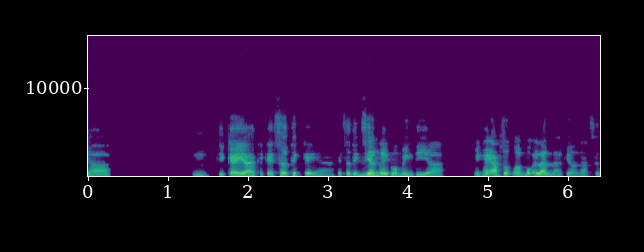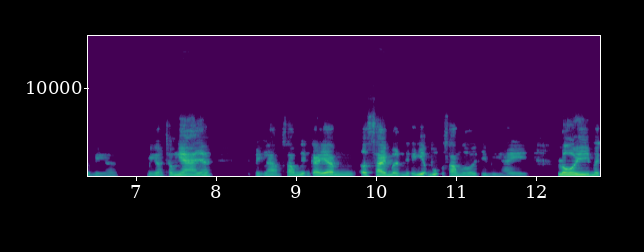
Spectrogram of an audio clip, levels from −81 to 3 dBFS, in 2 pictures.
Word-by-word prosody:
à 105 -1 -1 1.1
ừm, 120 -1 -11
thì 130 - -4
cái, 120 +4 +6
a, 170 +2 +5
thì - - -11
cái 125 - 0
sở - - +1
thích, 220 0 -1
cái, 150 +3 0
á, 190 -4 -10
sở - - 0
thích 190 -2 -2
riêng 185 +1 +6
đấy 145 -1 +5
của - - 0
mình 115 0 -4
thì, 115 -1 -3
ờ, 110 -1 -3 0.4
mình 115 0 -10
hay 135 - +3
áp 175 - +3
dụng - - +2
vào 120 -1 -1
mỗi 145 +9 0
lần 145 -10 +5
là, 105 -1 -9
kiểu, 90 - -7
giả 100 - -11
sử 95 -1 -14
mình, 100 -1 -17
ờ, 90 -1 -20 0.4
mình 105 -1 -11
ở 100 - -6
trong 120 +1 -6
nhà 115 -4 +3
nhé, 150 - -1 0.6
mình 105 - -13
làm 100 -2 -6
xong 120 +3 -4
những 130 0 -6
cái, 105 -3 +2
ờ, 130 - +5 0.3
assignment, 120 -4 +2
những 110 - -11
cái 120 - -7
nhiệm 140 -2 +1
vụ 135 - -1
xong 120 -1 -2
rồi 100 -3 -7
thì 100 - -15
mình 95 0 -21
hay 115 +1 -9 0.4
lôi 125 0 +4
mấy 120 - -3
120 Hz, 260 wpm, -24 LUFS, 105-135 Hz, 1.1 s, cái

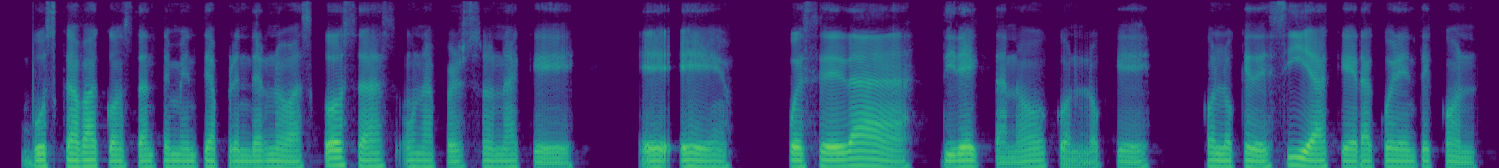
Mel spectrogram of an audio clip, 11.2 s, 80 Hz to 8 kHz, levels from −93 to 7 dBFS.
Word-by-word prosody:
buscaba 115 +1 +2
constantemente 105 0 -1
aprender 100 -1 -1
nuevas 100 -2 -1
cosas, 115 +1 +1
una 110 0 -2
persona 105 +1 -3
que 90 -4 -3 0.4
eh 105 0 +2
eh 105 -2 +2 0.4
pues, 110 -1 +2
era 115 -3 +3 0.2
directa, 110 -3 +2
¿no?, 100 +5 -2
con - - -5
lo - - -5
que 95 +3 -3 0.4
con 115 -1 +1
lo 110 -1 +1
que 110 - -1
decía, 110 +2 +3
que 105 - -1
era 105 0 0
coherente 105 -1 -1
con 95 -2 -4
105 Hz, 135 wpm, -23 LUFS, 100-115 Hz, 0.4 s, era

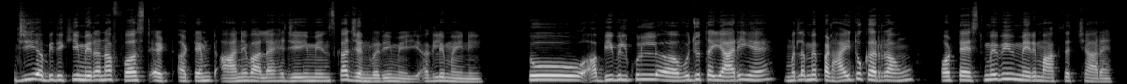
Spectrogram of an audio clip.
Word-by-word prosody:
जी, 210 +7 -2
अभी 210 -3 +3
देखिए 205 +1 -2
मेरा 205 -1 +3
ना 215 +1 +2
फ़र्स्ट 195 -2 +1
एट 170 -2 -1
अटेम्प्ट 175 +2 -2
आने 150 +4 -1
वाला 165 -3 0
है 165 +1 -5
जेईई 165 +1 -2
मेन्स 170 0 -3
का 215 +5 +1
जनवरी 150 -6 -1
में 145 -3 -4
ही, 130 0 -8
अगले 160 +3 -4
महीने 140 -4 -4
ही। 130 0 -9 0.5
तो 210 -1 +7
अभी 180 +5 -2
बिल्कुल 220 +2 -2
अ, 195 -4 +3
वो 180 +3 -1
जो 215 +3 -2
तैयारी 205 -1 +1
है 210 +3 -2
मतलब 190 +4 -2
मैं 225 +1 0
पढ़ाई 190 -2 +1
तो 255 - -2
कर 200 -2 +5
रहा 185 0 0
हूँ 185 +5 -5 0.3
और 185 - +3
टेस्ट 190 0 0
में 225 +2 +2
भी 255 +1 +1
मेरे 200 -5 0
मार्क्स 160 -2 -3
अच्छे 170 0 -9
आ 145 - -1
रहे 140 0 -5
हैं। 135 - -12
185 Hz, 240 wpm, -20 LUFS, 165-210 Hz, 0.5 s, तो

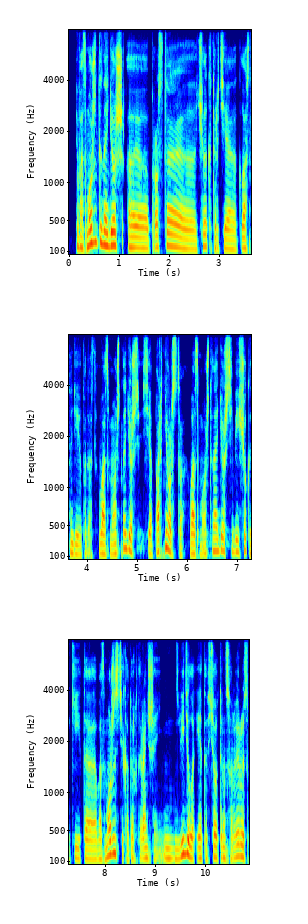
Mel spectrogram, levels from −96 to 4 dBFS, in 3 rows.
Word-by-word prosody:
Возможно, 160 +9 +4
ты 210 - +3
найдёшь, 175 -1 +6
э, 140 -2 +2
просто, 145 -5 +1
э, - - -13
человека, 155 +4 -3
который 135 -2 -5
те, 130 - -3
э, 125 -2 -2
классную 135 0 -3
идею 120 -2 -4
подаст. - - -12
Возможно, 130 - -2
найдёшь 190 -6 +1
с 200 - -9
cе 130 - -4
партнёрство. 155 - -1
Возможно, 130 +2 -2
ты 165 - -2
найдёшь 160 0 0
себе 155 - -3
ещё 175 +3 -2
какие-то 125 -5 -4
возможности, 165 +11 +2
которых 135 -3 -6
ты 130 - -9
раньше 135 - -3
не 130 - -5
видела, 190 -5 +6
и 135 - -9
это 135 -1 -1
всё 150 +2 0
трансформируется 140 +2 -2
135 Hz, 185 wpm, -23 LUFS, 130-160 Hz, -, найдёшь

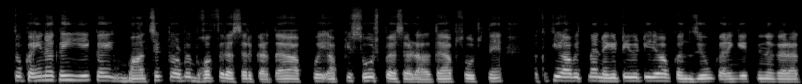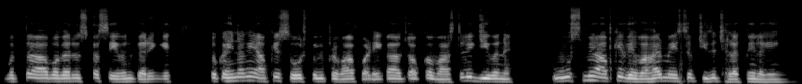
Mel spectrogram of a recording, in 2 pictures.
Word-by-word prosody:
तो 185 - 0
कहीं 180 +1 +1
न 200 - +3
कहीं 205 +1 +3
ये 200 - +4
कहे 185 -1 +1 0.2
मानसिक 140 +7 0
तौर 170 -2 +1
पे 175 - -2
बहुत 150 -1 -1
फ़िर 165 - +2
असर 140 +1 0
करता 125 +1 -2
है। 135 - +2
आपको 135 +2 -2
आपकी 135 - -4
सोच 165 0 +1
पे 145 - +4
असर 130 -1 0
डालता 115 +3 -1
है - - +3
आप 130 - -3
सोचते 140 +2 -2
हैं 150 - -5
क - - -21
क्योंकि 175 +3 +1
आप 170 - +3
इतना 175 +1 -2
नेगेटिविटी 165 +2 +3
जब 170 - +5
आप 165 - +1
कंज़्यूम 140 +1 +2
करेंगे, 130 +1 -1
इतनी 140 0 -1
नकारात्मकता 135 +4 -1
आप 145 0 +1
अगर 145 0 +3
उसका 145 +2 -3
सेवन 135 -1 -1
करेंगे, 130 +1 -2 0.4
तो 155 - 0
कहीं 155 0 +1
न 175 - -1
कहीं 180 -1 -1
आपके 145 +4 -2
सोच 145 -1 +1
पे 145 - 0
भी 140 - +2
प्रभाव 130 0 0
पड़ेगा। 130 +3 -1
जो 130 - -4
आपका 145 - -3
वास्तविक 165 +8 -1
जीवन 140 -2 +5
है 125 - -4 0.6
उसमें 200 - -1
आपके 180 +3 -1
व्यवहार 140 0 +3
में 155 -1 0
ये 150 - +2
सब 160 +2 -5
चीज़ें 140 +1 0
झलकने 125 -1 -2
लगेंगी। 115 -2 -4
145 Hz, 240 wpm, -23 LUFS, 130-165 Hz, 0.6 s, जब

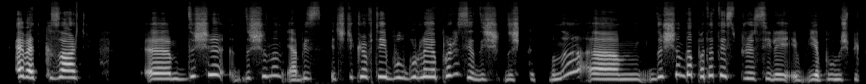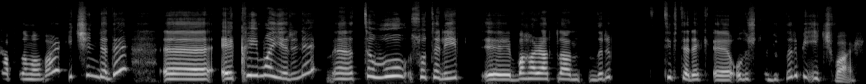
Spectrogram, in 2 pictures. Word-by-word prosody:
T 355 - +8
evet, 310 -3 +5
kızartı 320 +2 +3 0.6
Imm, 260 -2 +2
dışı 385 +5 +1 0.3
dışının, 380 +7 -4
ya 210 0 -2
biz 280 -1 -8
içli 330 - -8
köfteyi 350 -3 0
bulgurla 315 +3 -2
yaparız 400 +5 -2
ya 270 -7 -4
dış 225 -1 -4
dış 220 0 -4
kısmını, 230 +1 -10 0.3
ımm, 240 -2 +2
dışında 440 +5 0
patates, 405 +1 -1
e, - - -52
püresiyle 250 -6 -4
yapılmış 225 0 -3
bir 230 - -11
kaplama 240 -1 -3
var. - - -1
İçinde 360 -4 -1
de, - - +2 0.5
ııı, 240 -1 +6
e, 270 +1 +6
kıyma 420 0 +3
yerine, 280 - -1 0.3
ııı, 255 0 +1
tavuğu 370 +2 +3
soteleyip, 310 -3 -2 0.2
eee, 455 +2 +7
baharatlandırıp, 255 0 +1 0.5
tifterek, 235 -9 -2
eee, 200 0 +1
oluşturdukları 240 - -7
bir 350 - -5
iç 280 - -7
var. - - -4
275 Hz, 145 wpm, -24 LUFS, 240-360 Hz, 0.6 s, T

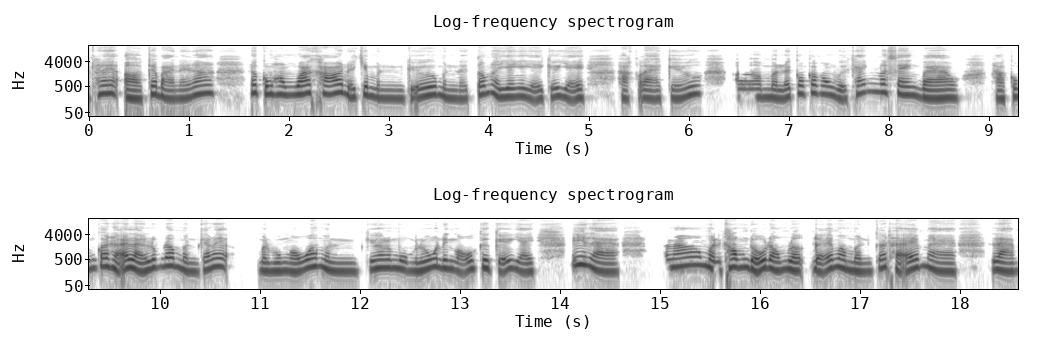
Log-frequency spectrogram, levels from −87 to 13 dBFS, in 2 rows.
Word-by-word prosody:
thấy, 265 +1 0
ờ, 180 -2 +3
cái 250 - +2
bài 185 -6 -1
này 175 +2 -4
nó 260 +4 +1 0.4
nó 280 - +2
cũng 250 -1 +1
hông 240 0 0
quá 255 +2 +6
khó 270 +1 +3
để 220 -8 0
cho 240 +5 0
mình, 175 -4 -4
kiểu, 220 +7 +1
mình 185 -6 -3
lại 170 0 -6
tốn 250 +2 -1
thời 225 -8 0
gian 200 0 +1
như 205 - -1
vậy, 165 +1 -4
kiểu 205 +1 -2
vậy. 180 0 -2 0.3
Hoặc 175 -1 -7
là, 175 -1 -2
kiểu, 205 +9 -2 0.3
ờ, 195 0 -5
mình 190 -2 -2
lại 190 - -1
có 260 +4 -2
cái 275 +2 -1
công 245 -3 -1
việc 170 -2 -3
khác 265 +4 -3
nó 300 -1 -1
xen 235 -5 -1
vào. 180 0 +1 0.3
Hoặc 170 0 -4
cũng 205 +3 -4
có 265 +3 +2
thể 230 0 +4
là 210 -7 +6
lúc 235 +6 +2
đó 280 +1 +3
mình 195 -9 -2
cảm 200 +5 -2
thấy 260 0 +1 0.3
mình 185 -1 -2
buồn 180 0 -1
ngủ 170 - 0
quá, 245 +6 +3 0.5
kiểu, 230 +2 +1
mùng 215 -5 -1
mình 180 +1 0
luôn 220 - +3
muốn 260 - +2
đi 230 - +2
ngủ, 195 -1 -1
kiểu 230 -1 +3
kiểu 170 - -1
vậy. 175 -2 -2 0.4
Ý 310 +1 +4
là 180 - +1 0.4
ờ, 235 - -8
đó, 285 +4 +2
mình 235 -8 +2
không 250 0 +4
đủ 225 0 +6
động 210 -2 +2
lực 190 -3 +3
để 180 +4 +2
mà 245 -1 +2
mình 175 -4 -1
có 230 +6 -1
thể 225 -3 +2
mà 190 -9 -1 0.3
làm 190 -3 +1
210 Hz, 250 wpm, -23 LUFS, 180-250 Hz, 0.5 s, quá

